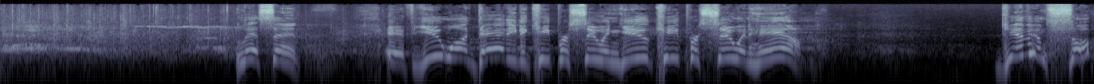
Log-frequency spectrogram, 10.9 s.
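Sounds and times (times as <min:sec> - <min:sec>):
audience applause: 0:00.0 - 0:02.5
faint high whistle-like tones: 0:01.3 - 0:02.4
speech: 0:02.4 - 0:03.2, 0:03.8 - 0:08.2, 0:10.0 - 0:10.9.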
